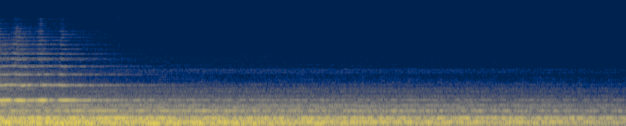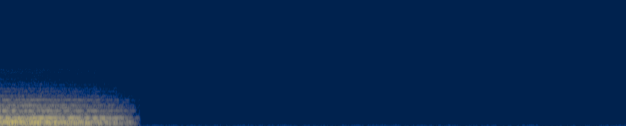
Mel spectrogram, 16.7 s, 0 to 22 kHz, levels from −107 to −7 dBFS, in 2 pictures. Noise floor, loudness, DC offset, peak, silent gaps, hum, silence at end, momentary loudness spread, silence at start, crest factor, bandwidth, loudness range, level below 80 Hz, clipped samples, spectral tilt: under -90 dBFS; -30 LUFS; under 0.1%; -14 dBFS; none; none; 6.8 s; 16 LU; 0 s; 18 dB; 4.7 kHz; 18 LU; -36 dBFS; under 0.1%; -10.5 dB/octave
